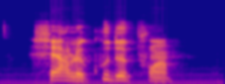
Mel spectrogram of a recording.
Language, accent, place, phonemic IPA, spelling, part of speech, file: French, France, Lyon, /fɛʁ lə ku də pwɛ̃/, faire le coup de poing, verb, LL-Q150 (fra)-faire le coup de poing.wav
- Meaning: to fight, to fistfight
